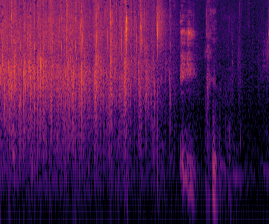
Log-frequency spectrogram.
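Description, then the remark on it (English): An audience claps, a dense wash of many hands for about three seconds before thinning into scattered claps and a few voices calling out, then fading. “Can I give God a big hand clap and say amen to that?”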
